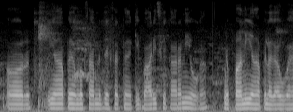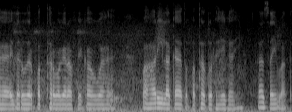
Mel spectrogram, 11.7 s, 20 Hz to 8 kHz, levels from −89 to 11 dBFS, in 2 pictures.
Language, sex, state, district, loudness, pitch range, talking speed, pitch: Maithili, male, Bihar, Begusarai, -24 LUFS, 115-125 Hz, 220 wpm, 120 Hz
